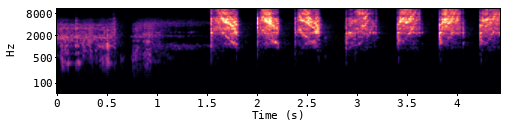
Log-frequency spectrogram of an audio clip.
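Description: A long knife blade being stroked against a handheld sharpening stone, sharpening its edge. The quick, even strokes begin about a second and a half in, at roughly three a second.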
